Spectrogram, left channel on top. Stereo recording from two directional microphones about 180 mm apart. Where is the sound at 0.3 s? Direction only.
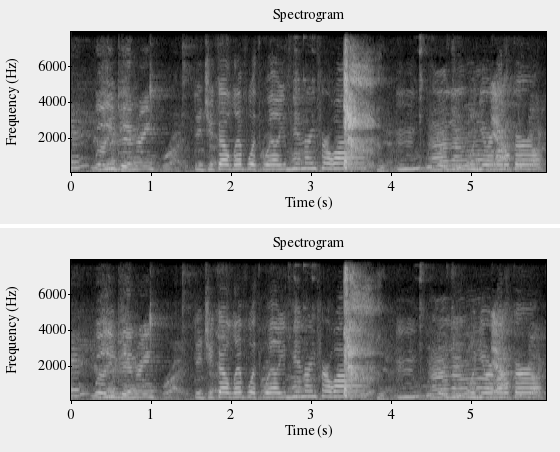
30° right (ahead or behind).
